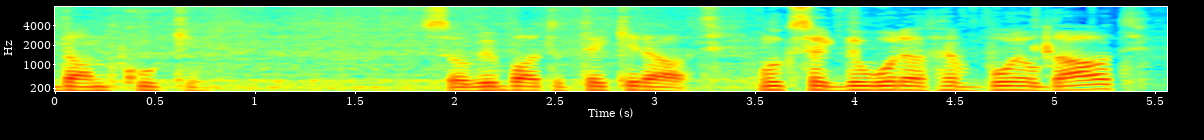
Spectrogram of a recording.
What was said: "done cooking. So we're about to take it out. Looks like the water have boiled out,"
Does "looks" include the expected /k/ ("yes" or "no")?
yes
